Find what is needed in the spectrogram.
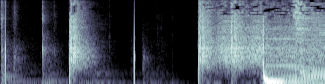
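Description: A few short sharp clicks and a clap-like hit with separate gaps, then about one and a half seconds in a piano house track starts playing loud, with a steady kick beat.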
